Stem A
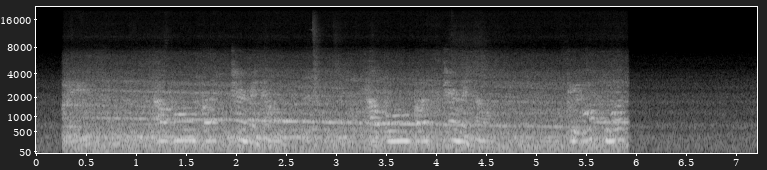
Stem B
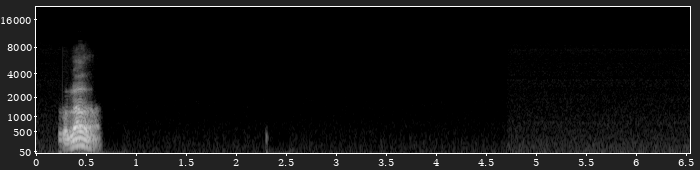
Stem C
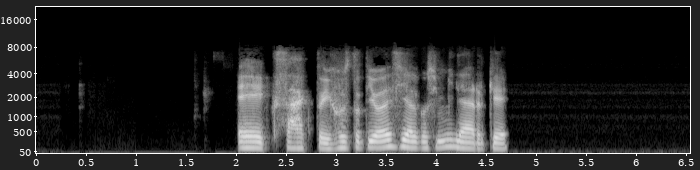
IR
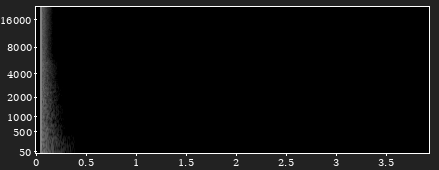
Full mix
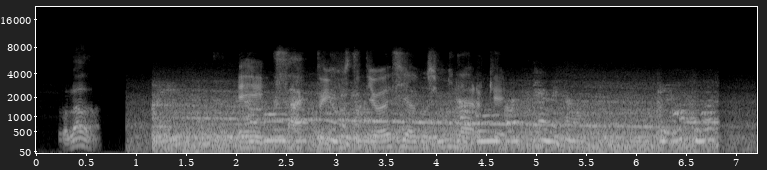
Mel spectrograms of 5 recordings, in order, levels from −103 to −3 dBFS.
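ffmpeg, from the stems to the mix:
-filter_complex "[0:a]lowpass=1500,adelay=900,volume=1dB[link_01];[1:a]volume=-15.5dB[link_02];[2:a]volume=-9.5dB[link_03];[link_01][link_02][link_03]amix=inputs=3:normalize=0,acompressor=threshold=-37dB:ratio=2.5"

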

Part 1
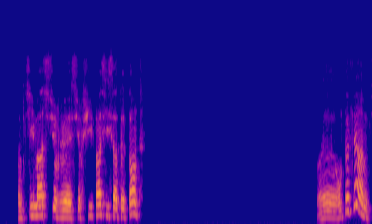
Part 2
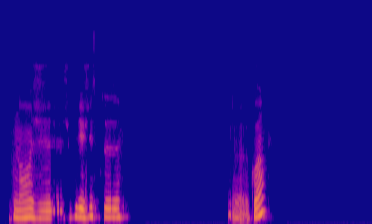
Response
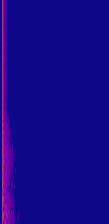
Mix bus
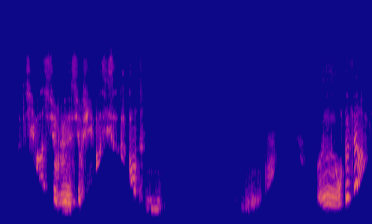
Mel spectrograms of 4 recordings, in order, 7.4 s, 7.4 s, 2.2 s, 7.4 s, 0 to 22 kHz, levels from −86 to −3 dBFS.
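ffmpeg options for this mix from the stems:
-filter_complex "[0:a]highpass=frequency=570:width=0.5412,highpass=frequency=570:width=1.3066,acompressor=threshold=-36dB:ratio=6,volume=2dB,asplit=2[link_01][link_02];[1:a]afwtdn=0.00794,flanger=delay=17:depth=4.7:speed=2.2,adelay=250,volume=-8dB,asplit=2[link_03][link_04];[link_04]volume=-6.5dB[link_05];[link_02]apad=whole_len=339302[link_06];[link_03][link_06]sidechaincompress=threshold=-56dB:ratio=8:attack=16:release=579[link_07];[link_05]aecho=0:1:571|1142|1713|2284|2855:1|0.32|0.102|0.0328|0.0105[link_08];[link_01][link_07][link_08]amix=inputs=3:normalize=0,lowshelf=frequency=170:gain=10.5,afftfilt=real='re*gte(b*sr/1024,290*pow(1500/290,0.5+0.5*sin(2*PI*0.56*pts/sr)))':imag='im*gte(b*sr/1024,290*pow(1500/290,0.5+0.5*sin(2*PI*0.56*pts/sr)))':win_size=1024:overlap=0.75"

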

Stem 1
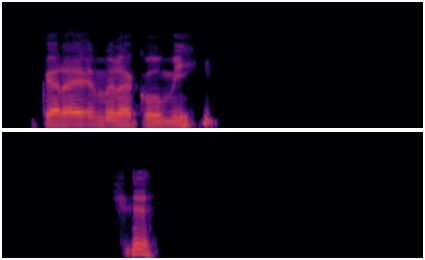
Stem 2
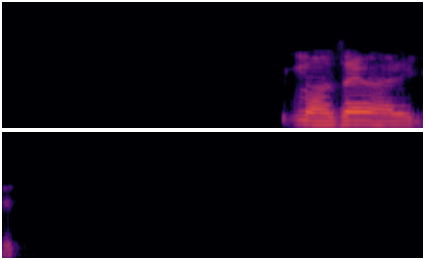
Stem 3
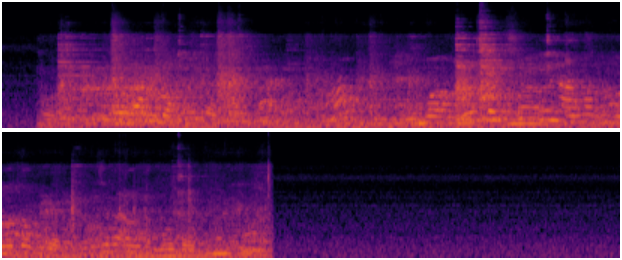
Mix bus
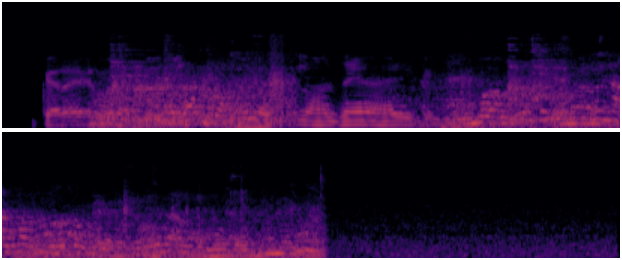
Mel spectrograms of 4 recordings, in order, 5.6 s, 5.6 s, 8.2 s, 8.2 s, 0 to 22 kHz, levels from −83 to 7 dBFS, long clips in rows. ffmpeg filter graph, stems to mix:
ffmpeg -i stem1.wav -i stem2.wav -i stem3.wav -filter_complex "[0:a]acompressor=threshold=-33dB:ratio=6,volume=-4.5dB[link_01];[1:a]lowshelf=frequency=450:gain=7,volume=-6.5dB,asplit=2[link_02][link_03];[2:a]adelay=350,volume=-6dB[link_04];[link_03]apad=whole_len=378849[link_05];[link_04][link_05]sidechaincompress=threshold=-52dB:ratio=10:attack=6.9:release=215[link_06];[link_02][link_06]amix=inputs=2:normalize=0,alimiter=level_in=4.5dB:limit=-24dB:level=0:latency=1:release=274,volume=-4.5dB,volume=0dB[link_07];[link_01][link_07]amix=inputs=2:normalize=0,highshelf=frequency=3300:gain=-12,flanger=delay=5.6:depth=9.9:regen=42:speed=1.5:shape=sinusoidal" out.wav

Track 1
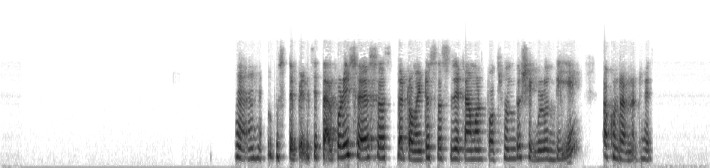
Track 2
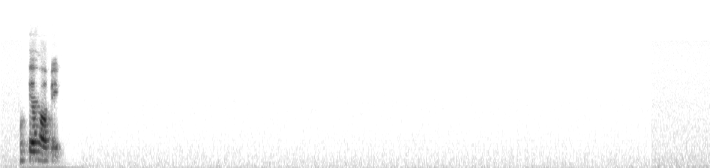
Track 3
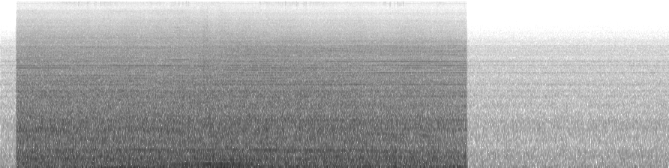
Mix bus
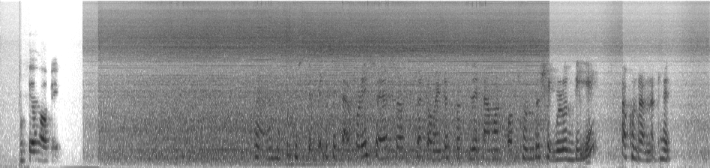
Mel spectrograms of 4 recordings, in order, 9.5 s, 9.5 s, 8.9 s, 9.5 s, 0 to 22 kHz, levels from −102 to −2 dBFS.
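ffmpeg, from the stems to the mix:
ffmpeg -i stem1.wav -i stem2.wav -i stem3.wav -filter_complex "[0:a]alimiter=limit=-13.5dB:level=0:latency=1:release=358,adelay=250,volume=-0.5dB[link_01];[1:a]agate=range=-19dB:threshold=-49dB:ratio=16:detection=peak,volume=-6dB,asplit=2[link_02][link_03];[2:a]highpass=260,aexciter=amount=11.2:drive=9.3:freq=6600,adelay=1100,volume=2.5dB[link_04];[link_03]apad=whole_len=442024[link_05];[link_04][link_05]sidechaincompress=threshold=-38dB:ratio=6:attack=20:release=1460[link_06];[link_01][link_02][link_06]amix=inputs=3:normalize=0,acompressor=mode=upward:threshold=-27dB:ratio=2.5" out.wav

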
